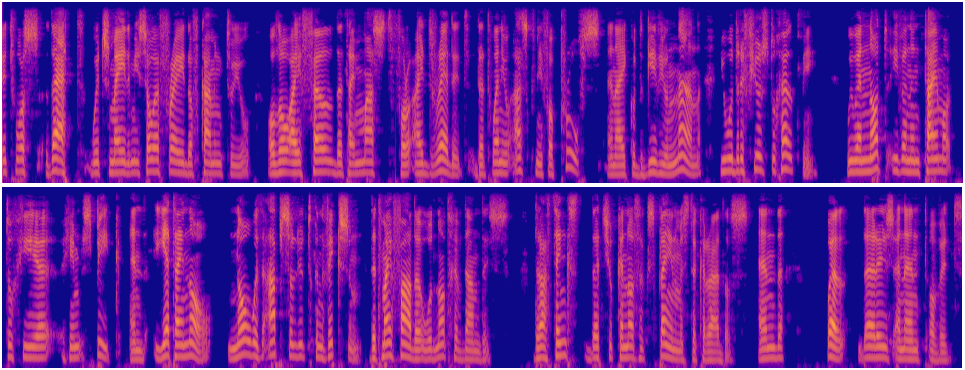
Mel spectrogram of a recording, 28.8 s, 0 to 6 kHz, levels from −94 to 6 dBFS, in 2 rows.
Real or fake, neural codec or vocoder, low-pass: real; none; 5.4 kHz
